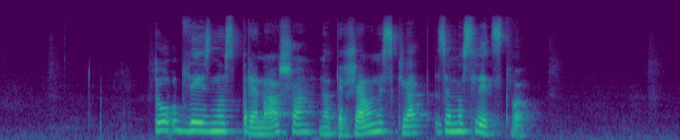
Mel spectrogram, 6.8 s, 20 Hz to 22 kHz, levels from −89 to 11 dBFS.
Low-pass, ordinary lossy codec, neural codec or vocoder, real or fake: 14.4 kHz; none; codec, 32 kHz, 1.9 kbps, SNAC; fake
